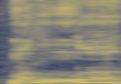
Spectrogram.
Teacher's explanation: Jangan monyong karena di Arab hanya ada a i u. Jadi mulutnya a tapi keluarnya o. Dia madah hu masuk ke bawah tenggorokkan hu seperti itu.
